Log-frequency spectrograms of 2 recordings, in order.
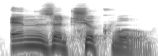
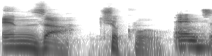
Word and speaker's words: Nzechukwu: and I remember him telling me how to pronounce his last name. Kennedy Nzechukwu. And that is how you pronounce his name. Nzechukwu.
